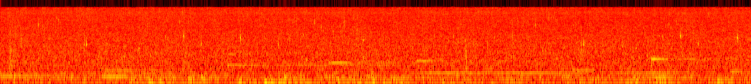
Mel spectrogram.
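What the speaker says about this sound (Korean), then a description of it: "소나기예요." Steady rain shower falling outdoors, a dense continuous hiss of drops on surfaces with faint distant thunder rumbling underneath, no voices.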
